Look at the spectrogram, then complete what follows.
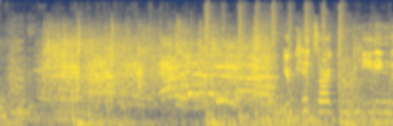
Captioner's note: others cheering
